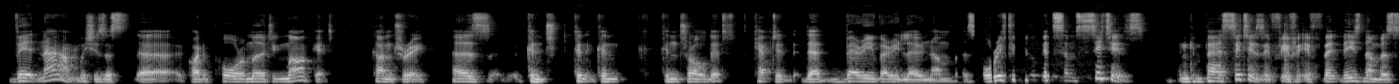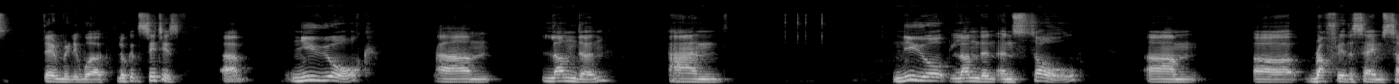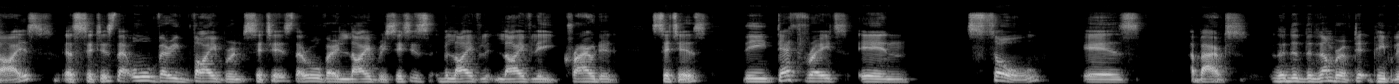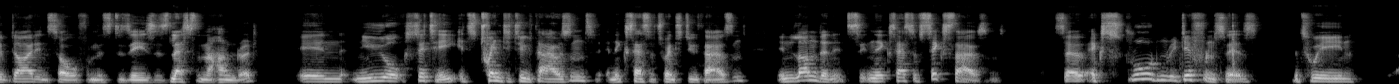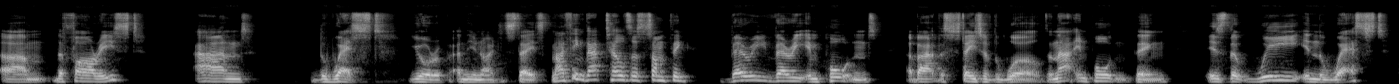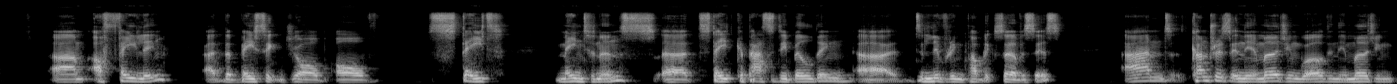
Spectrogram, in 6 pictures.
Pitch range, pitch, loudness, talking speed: 125-155 Hz, 135 Hz, -21 LUFS, 135 wpm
